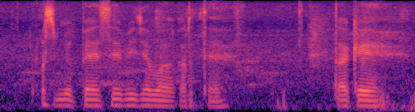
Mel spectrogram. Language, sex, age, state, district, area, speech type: Urdu, male, 18-30, Uttar Pradesh, Gautam Buddha Nagar, rural, spontaneous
